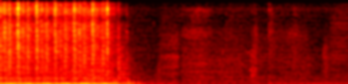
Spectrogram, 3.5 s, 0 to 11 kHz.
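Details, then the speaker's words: 1982 Suzuki GS650 Katana motorcycle with cleaned carbs, fresh gas and a new fuel line: low, uneven idle loping at about 160 beats a minute, then it dies; rough idle loading up before stalling, cause unknown. "i don't think it's very happy doing the same thing it was before [Music] and it's gonna shut"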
